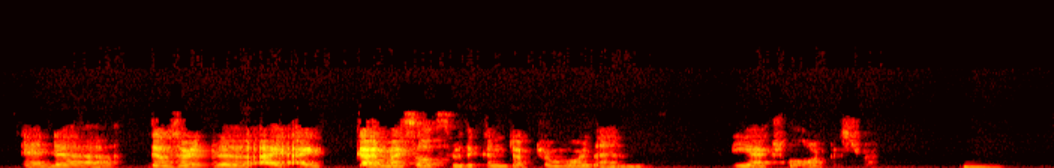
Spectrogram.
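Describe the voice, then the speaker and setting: A woman with a Spanish accent talks at a moderate pace, leaving long, frequent pauses. Her loudness swings widely. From Mexico. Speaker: opera singer. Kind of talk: interview. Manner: hesitant, many fillers.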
